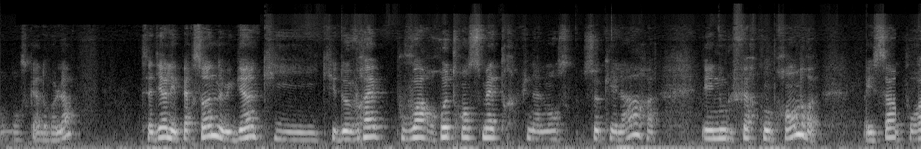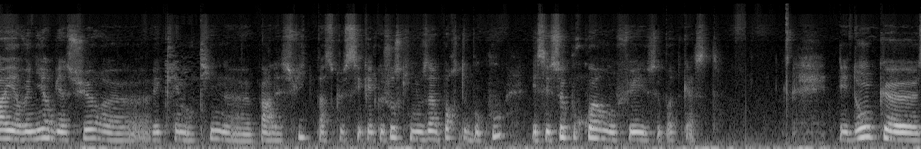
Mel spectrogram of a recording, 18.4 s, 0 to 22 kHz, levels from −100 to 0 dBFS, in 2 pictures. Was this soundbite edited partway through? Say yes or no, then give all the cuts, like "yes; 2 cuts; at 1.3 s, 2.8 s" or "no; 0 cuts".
yes; 2 cuts; at 8.9 s, 17.5 s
